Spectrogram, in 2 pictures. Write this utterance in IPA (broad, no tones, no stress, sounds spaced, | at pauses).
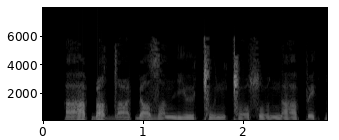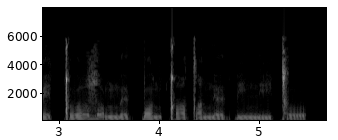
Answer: a ɓ ɨ dˤ i ɓ e zˤ e n j ɨ ǀ u n ǀ o sˤ u n a p e k͡p e ǃ o zˤ o ŋ͡m ɘ k͡p ɔ n ǃ ɔ tˤ e n ɘ k͡p i n i ǀ o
